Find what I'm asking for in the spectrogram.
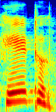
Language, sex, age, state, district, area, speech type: Sindhi, female, 30-45, Delhi, South Delhi, urban, read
